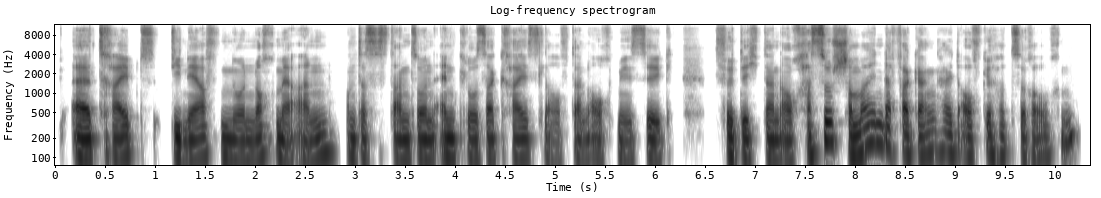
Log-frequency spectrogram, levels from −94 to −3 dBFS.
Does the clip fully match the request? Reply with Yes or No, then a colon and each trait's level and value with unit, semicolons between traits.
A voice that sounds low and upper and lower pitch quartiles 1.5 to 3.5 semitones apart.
Yes: low, 100 Hz; average, 2.7 semitones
